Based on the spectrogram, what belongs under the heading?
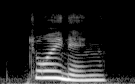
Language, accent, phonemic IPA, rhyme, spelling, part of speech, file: English, US, /ˈd͡ʒɔɪnɪŋ/, -ɔɪnɪŋ, joining, verb / noun, En-us-joining.ogg
- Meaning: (verb) present participle and gerund of join; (noun) The act or result of joining; a joint or juncture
